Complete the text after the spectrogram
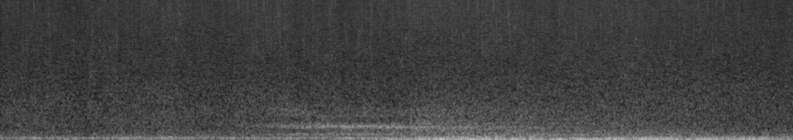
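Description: A stream rushes and splashes over rocks.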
